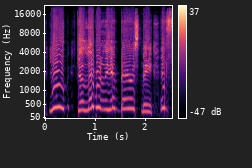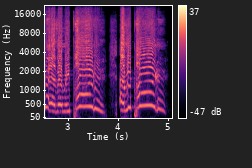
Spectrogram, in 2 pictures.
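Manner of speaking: shrill, high, loud hysterical Joan; Joan Crawford screaming. Retold or imitated. Podcaster imitating Joan raging at her daughter, shrieking. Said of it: "Remember, Joan's like".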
